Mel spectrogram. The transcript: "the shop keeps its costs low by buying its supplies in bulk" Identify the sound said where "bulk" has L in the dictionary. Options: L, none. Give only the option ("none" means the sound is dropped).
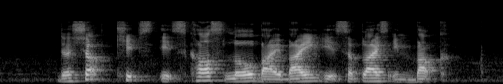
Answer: none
